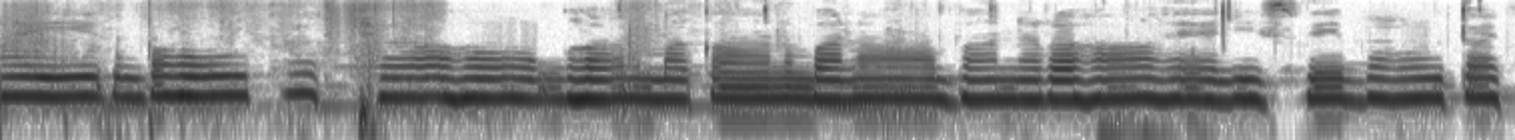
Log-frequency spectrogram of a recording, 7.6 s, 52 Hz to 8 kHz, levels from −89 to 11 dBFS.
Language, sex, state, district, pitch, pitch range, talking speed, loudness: Hindi, female, Uttar Pradesh, Hamirpur, 235 Hz, 225-245 Hz, 110 wpm, -14 LUFS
